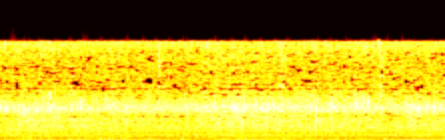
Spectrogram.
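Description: Spice-marinated paneer cubes shallow-frying in hot oil, a steady sizzle as more cubes are laid into the pan by hand.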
